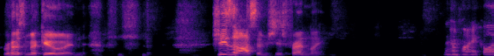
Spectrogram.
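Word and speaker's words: Rose McGowan: to monster Pala hope to go and meet Rose magon that's how you say her name Rose McAn she's awesome she's friendly Michael is now Jessica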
